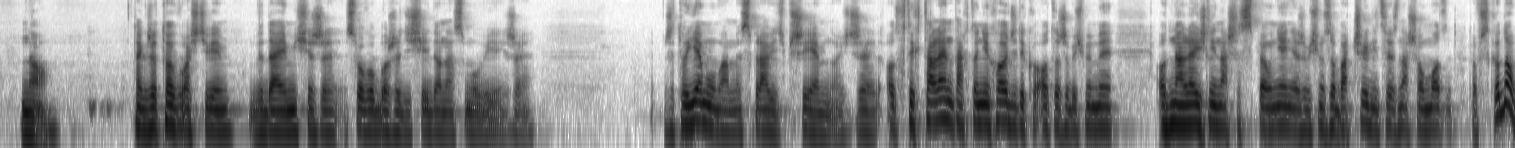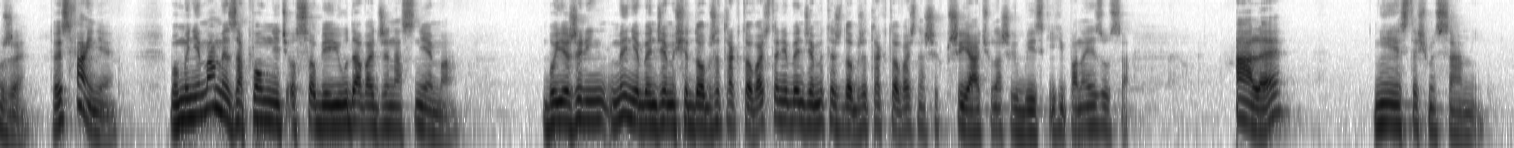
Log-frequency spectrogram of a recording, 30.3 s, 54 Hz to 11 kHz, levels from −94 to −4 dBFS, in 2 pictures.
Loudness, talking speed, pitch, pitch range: -20 LUFS, 170 wpm, 120 Hz, 105-130 Hz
